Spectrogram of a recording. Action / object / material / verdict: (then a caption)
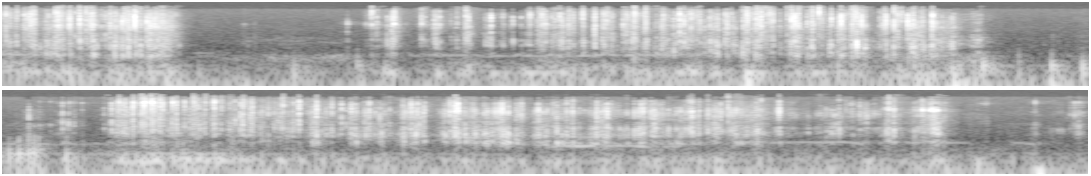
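scrape / dense block of plastic bristles / plastic / none. Fingertips scratch and strum across the tops of a dense block of blue plastic bristles, viewed from above. Bursts of bright, crackling scratches come in several stretches separated by quieter low rumbling pauses.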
